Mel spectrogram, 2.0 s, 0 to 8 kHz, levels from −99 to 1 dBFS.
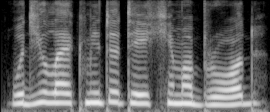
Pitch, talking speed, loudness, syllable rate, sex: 235 Hz, 235 wpm, -14 LUFS, 4.8 syllables/s, female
